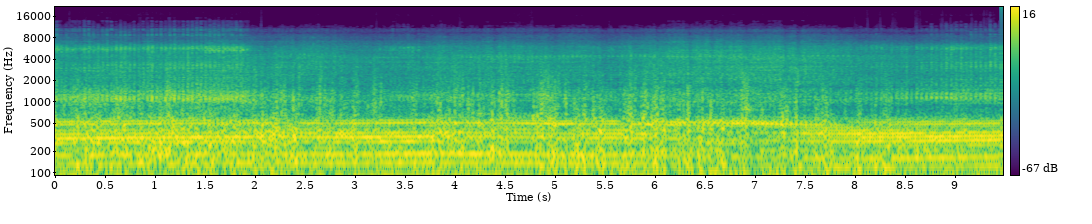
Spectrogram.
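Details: Clattery engine knock running through the engine note as it revs and settles; cause not yet found.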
